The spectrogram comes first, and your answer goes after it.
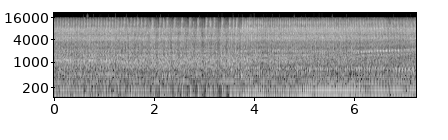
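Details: Triumph Bonneville twin after replacing failed regulator that stopped battery charging: steady, even idle with a clean exhaust beat and no odd noises; runs healthy.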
